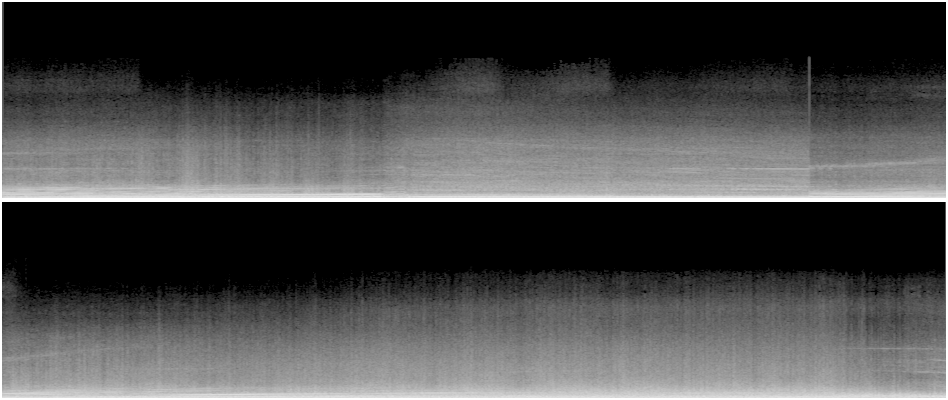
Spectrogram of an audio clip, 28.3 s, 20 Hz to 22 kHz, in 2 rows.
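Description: Triumph Daytona 675's inline three-cylinder engine, fitted with a BMC racing air filter, heard from the rider's seat while riding. The engine note rises, drops abruptly at a gear change about six seconds in and then slowly falls, drops again at a second gear change about twelve seconds in, then climbs steadily for the rest, with wind rush throughout.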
